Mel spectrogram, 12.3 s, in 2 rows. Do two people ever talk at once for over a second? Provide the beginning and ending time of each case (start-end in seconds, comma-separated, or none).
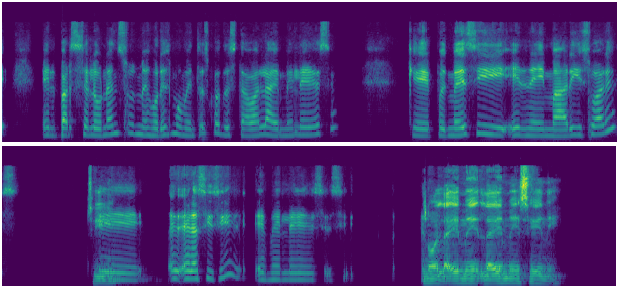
none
